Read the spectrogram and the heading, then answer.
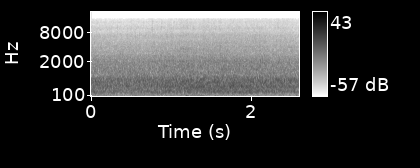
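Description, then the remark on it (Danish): A steady, full rush of fast-flowing river water tumbling over a rapid stretch with many waves, flowing about one metre per second; loud, with a constant hiss and churn and no voices or pauses. “Man kan høre, at der, man kan også se, at der er masser af bølger på.”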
